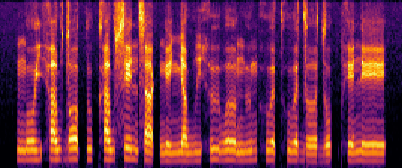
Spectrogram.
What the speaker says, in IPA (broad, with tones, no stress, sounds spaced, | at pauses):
ŋ oː˩˧ j h a˧ w d ɔː˥˨ t̪ u˧˩ kʰ a˧ w s e˥˨ n s aː˧˩ k̚ ŋ e˩ ɲ a˩ w ʋ i˩ h ɯː˥˨ ʋ ɤː˥˨ ŋ ɯː˧ m h u˧ ə̯ t̪ʰ u˧ ə̯ d ɤː˩ d oː˧ k̚ pʰ e˧˥ n eː˧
